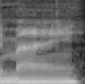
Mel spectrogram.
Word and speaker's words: me: He wanted it the pronunciation needed to be May, I think, to probably to rhyme with the aforementioned line or with the previous line. – Mm-hmm. – And so he was like, I need you to sing it like May.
